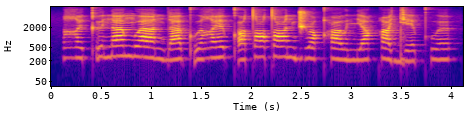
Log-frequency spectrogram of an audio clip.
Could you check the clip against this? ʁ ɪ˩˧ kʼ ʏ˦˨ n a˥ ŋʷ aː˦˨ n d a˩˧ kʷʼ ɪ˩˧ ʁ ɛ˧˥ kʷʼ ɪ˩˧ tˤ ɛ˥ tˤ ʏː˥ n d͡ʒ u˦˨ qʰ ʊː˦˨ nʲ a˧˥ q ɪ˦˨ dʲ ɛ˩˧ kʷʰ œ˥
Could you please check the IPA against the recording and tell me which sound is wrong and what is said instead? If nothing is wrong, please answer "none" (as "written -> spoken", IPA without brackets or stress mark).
none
